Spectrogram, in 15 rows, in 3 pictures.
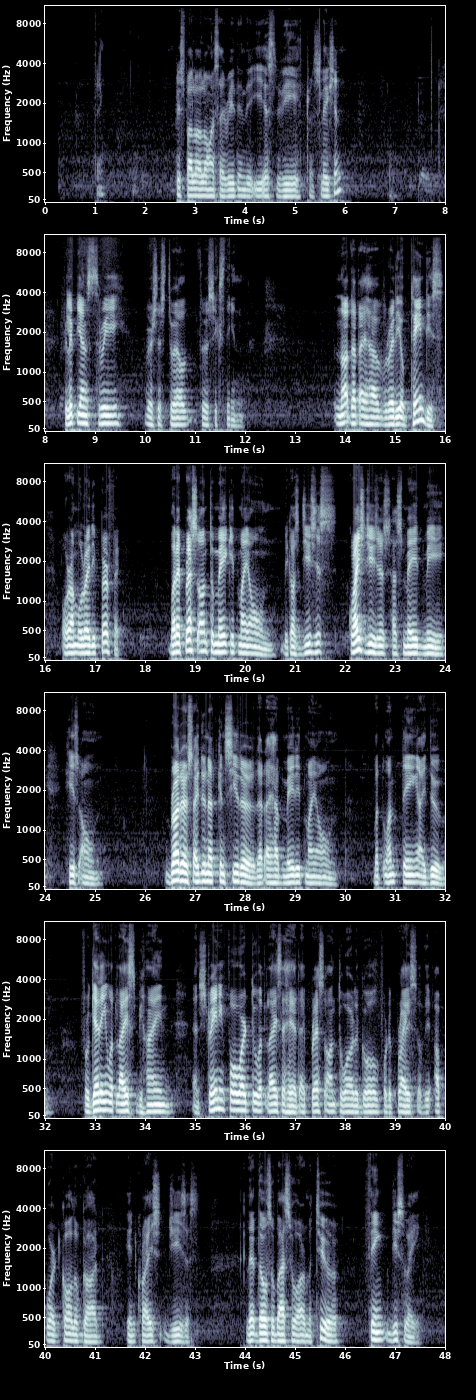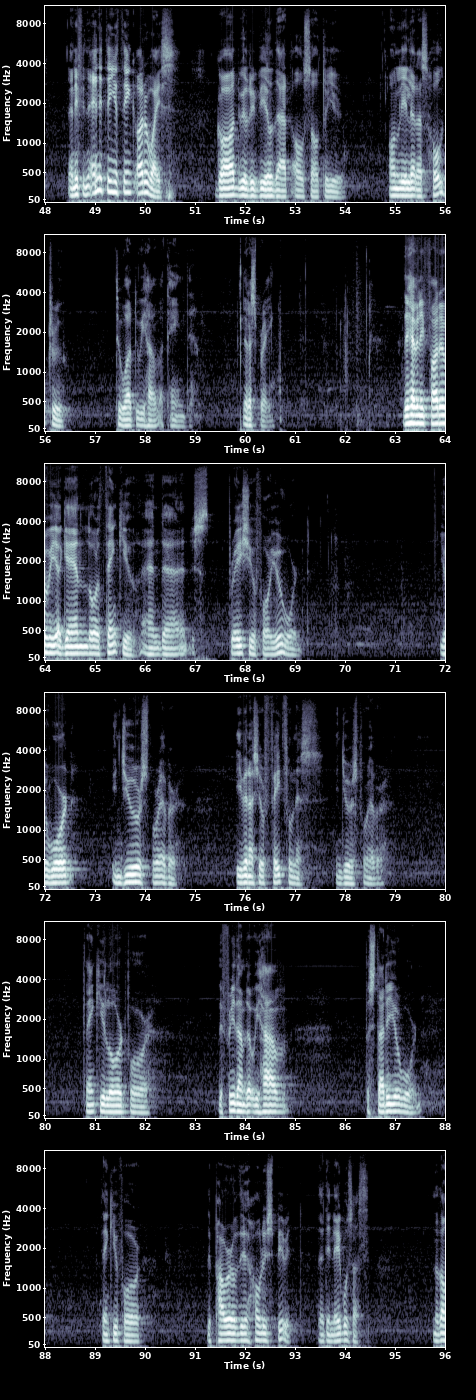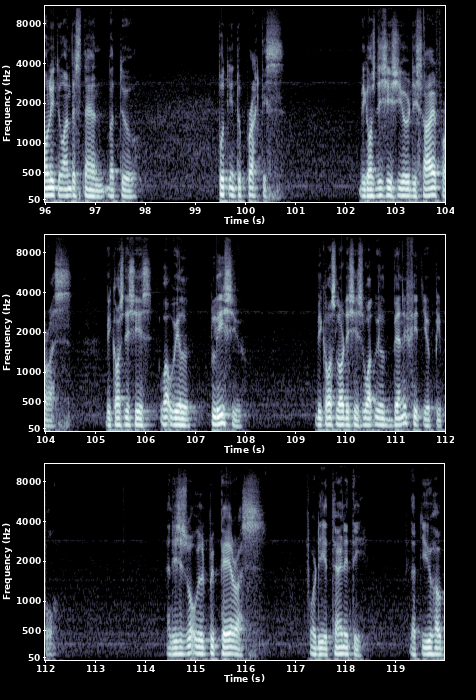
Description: Passage: Philippians 3:12-16 Service Type: Sunday Morning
